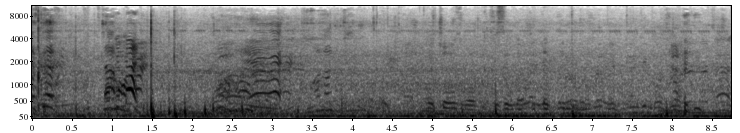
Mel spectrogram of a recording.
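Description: Football kicked once, sharply, about a second and a half in, with players' short shouts in the first few seconds over a steady low rumble.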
